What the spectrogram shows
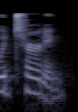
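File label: "wood turning", English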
